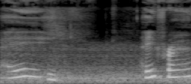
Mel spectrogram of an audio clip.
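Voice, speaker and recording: The voice is soft-spoken, with a gentle, warm tone. Its intonation stays fairly even. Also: woman. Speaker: ASMR creator. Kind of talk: ASMR comforting friend roleplay, soft-spoken. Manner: soft-spoken, gentle, warm.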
